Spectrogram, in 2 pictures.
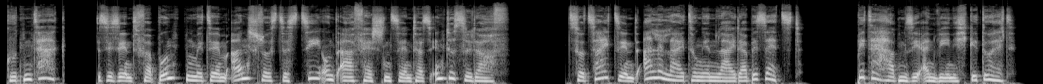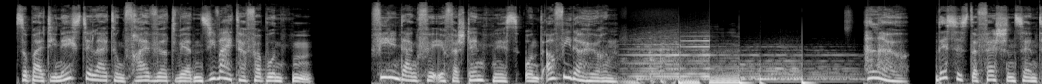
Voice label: Bandansage deu engl

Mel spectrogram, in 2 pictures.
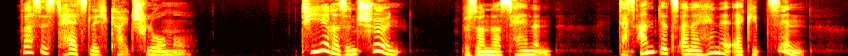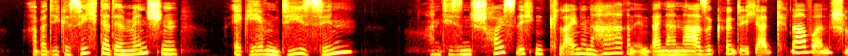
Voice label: sprachdemo

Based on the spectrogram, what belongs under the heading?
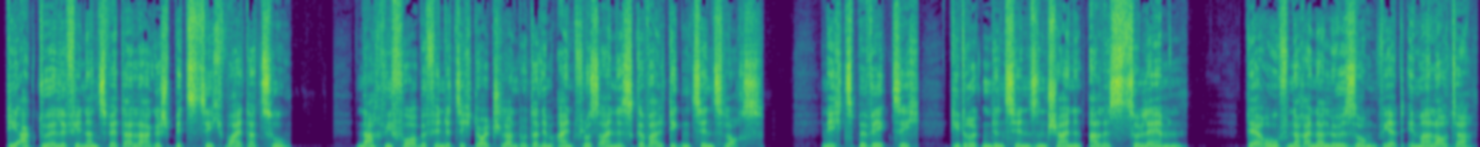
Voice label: b2b nachrichten-stil

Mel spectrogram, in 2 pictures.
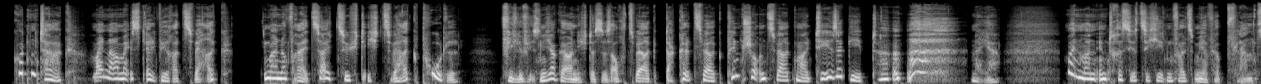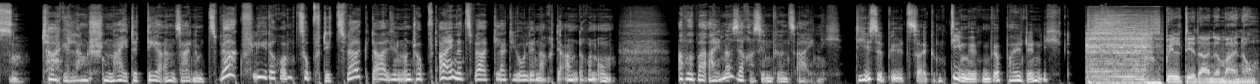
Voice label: werbung

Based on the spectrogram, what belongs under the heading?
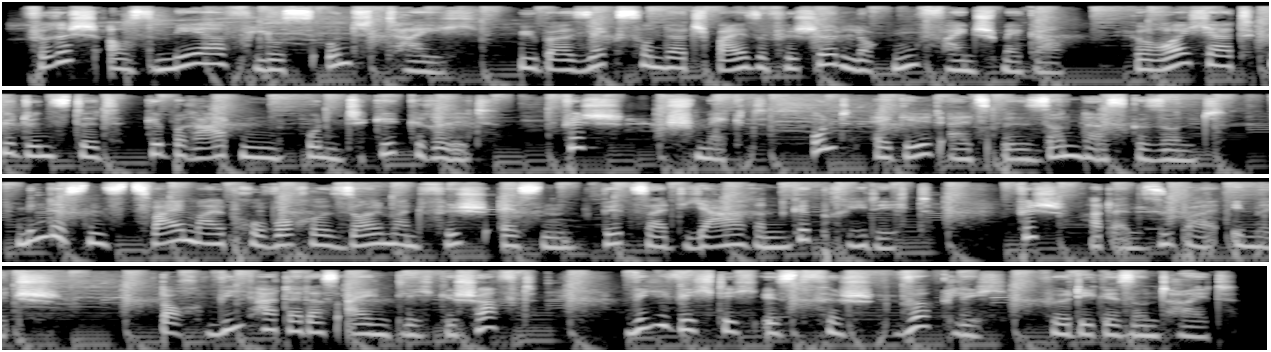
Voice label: doku werblich

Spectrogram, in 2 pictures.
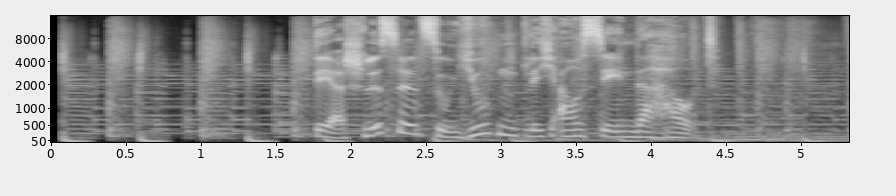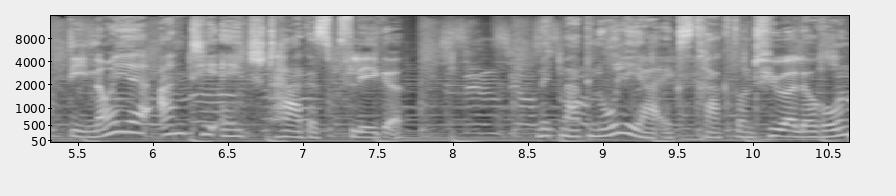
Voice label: spot anti age frohlich

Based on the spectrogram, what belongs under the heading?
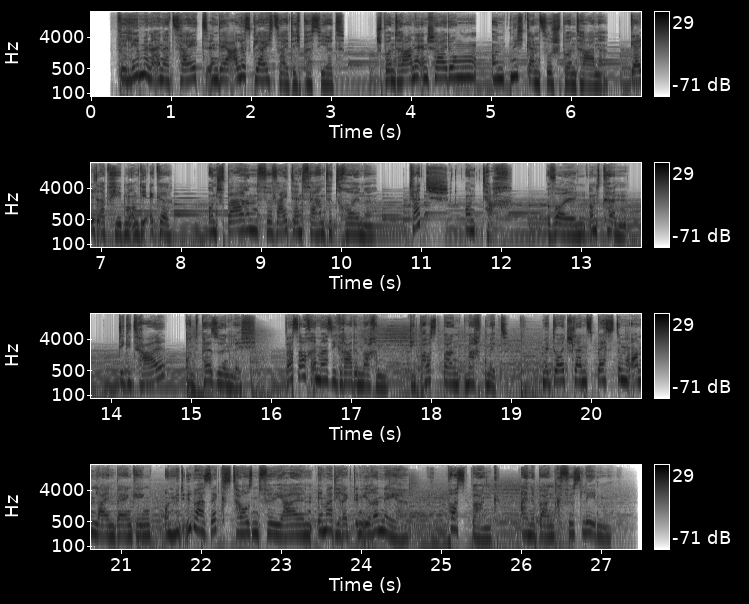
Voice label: Werbung dynamisch; Sprecher in Köln; Muttersprache Deutsch; postbank

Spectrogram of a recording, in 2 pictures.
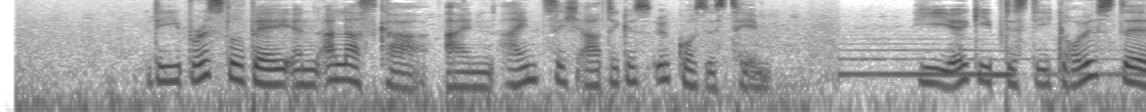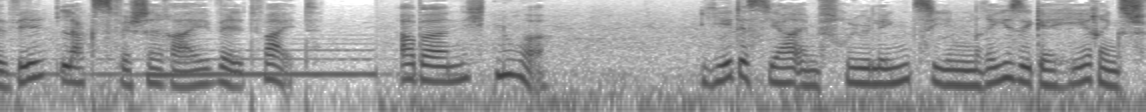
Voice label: doku; Sprecher in Berlin; Muttersprache Deutsch

